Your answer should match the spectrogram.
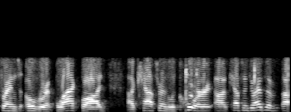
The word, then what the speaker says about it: LaCour: And one of our good friends over at Blackbaud, Catherine LaCour. Catherine, do I have the pronunciation of your last name correct?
